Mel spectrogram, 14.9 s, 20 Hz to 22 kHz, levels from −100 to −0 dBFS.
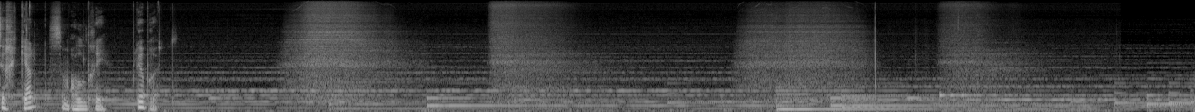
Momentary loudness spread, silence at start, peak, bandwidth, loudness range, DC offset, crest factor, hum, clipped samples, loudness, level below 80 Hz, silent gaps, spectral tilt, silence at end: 17 LU; 0 s; -14 dBFS; over 20 kHz; 9 LU; under 0.1%; 26 dB; none; under 0.1%; -40 LUFS; -60 dBFS; none; -5 dB/octave; 0 s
